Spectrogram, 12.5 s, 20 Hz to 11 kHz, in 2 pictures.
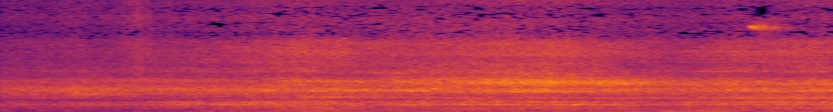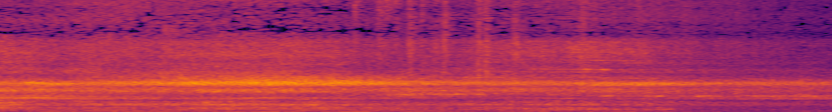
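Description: London Overground Class 710 electric train running along the platform. Its rumble grows as it approaches, is loudest as the coaches pass close by, and eases off near the end, with a steady high whine over the middle.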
